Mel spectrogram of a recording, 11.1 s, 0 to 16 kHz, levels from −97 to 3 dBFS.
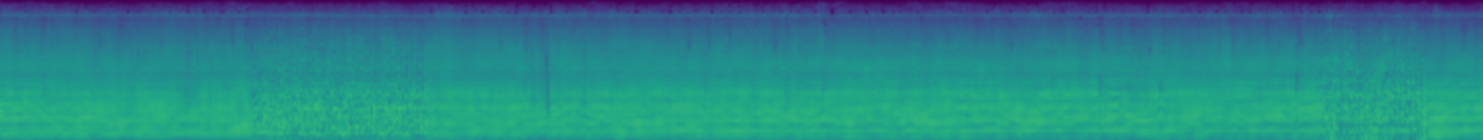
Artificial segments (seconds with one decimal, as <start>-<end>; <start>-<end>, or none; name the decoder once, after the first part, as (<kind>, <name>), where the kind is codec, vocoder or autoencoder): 0.0-1.9 (vocoder, BigVGAN v2); 3.2-9.9; 10.7-11.1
